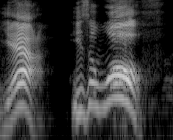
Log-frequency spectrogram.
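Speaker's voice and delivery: mock stern parent insisting; firm loud reply. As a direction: insist loudly to the child. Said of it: "It's like".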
